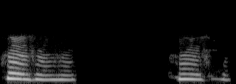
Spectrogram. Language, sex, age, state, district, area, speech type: Bengali, female, 45-60, West Bengal, Darjeeling, rural, conversation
